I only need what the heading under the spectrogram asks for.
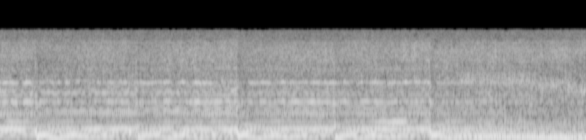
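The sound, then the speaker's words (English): A car engine runs loud with a steady, humming idle, shifting pitch slightly a few times before its tone sinks lower near the end as the driver turns the engine off while waiting. No one speaks. “I'm turning the engine off while I wait for you.”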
